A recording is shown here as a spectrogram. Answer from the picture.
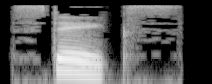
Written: stakes

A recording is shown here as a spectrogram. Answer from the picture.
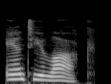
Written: antilock

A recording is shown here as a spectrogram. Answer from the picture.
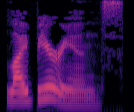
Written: liberians

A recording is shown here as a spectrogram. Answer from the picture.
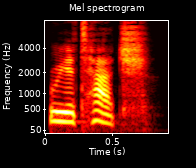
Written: reattach

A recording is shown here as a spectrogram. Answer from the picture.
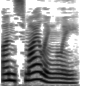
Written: unsmilingly

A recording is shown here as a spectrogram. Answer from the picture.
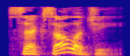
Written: sexology

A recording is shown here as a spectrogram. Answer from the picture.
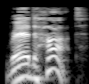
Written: red-hot

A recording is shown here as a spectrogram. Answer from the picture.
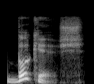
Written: bookish

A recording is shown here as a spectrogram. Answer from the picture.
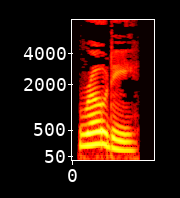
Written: rody

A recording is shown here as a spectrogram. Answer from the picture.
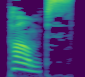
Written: pumps

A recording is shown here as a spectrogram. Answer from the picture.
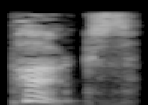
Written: pox

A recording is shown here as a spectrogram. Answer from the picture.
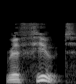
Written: refute

